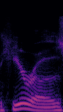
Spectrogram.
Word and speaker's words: Hearos: this brand name called heroes from the gods above and uh the unique thing about how I spelled Heroes was it's spelled h-e-a-r like I hear you o s and that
